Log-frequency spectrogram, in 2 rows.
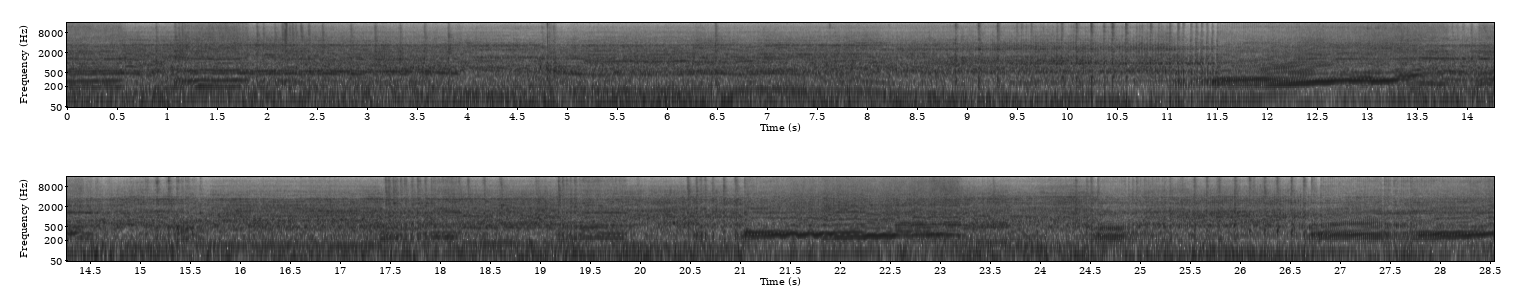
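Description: KTM 300 two-stroke dirt bike engine being ridden, revving up and down continuously as the throttle opens and closes, with its pitch climbing sharply several times.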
